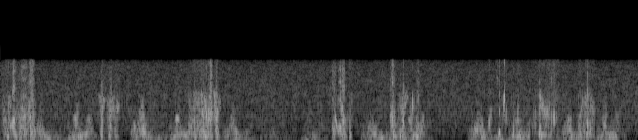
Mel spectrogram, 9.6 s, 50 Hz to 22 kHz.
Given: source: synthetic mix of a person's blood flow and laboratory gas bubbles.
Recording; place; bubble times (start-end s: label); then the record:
Doppler ultrasound of blood flow; precordium
0.01-0.54 s: bubbles
1.46-1.81 s: bubbles
2.80-3.31 s: bubbles
4.96-5.29 s: bubbles
5.79-6.32 s: bubbles
7.30-7.38 s: bubbles
7.44-7.94 s: bubbles
7.97-8.39 s: bubbles
8.66-8.93 s: bubbles
From the record:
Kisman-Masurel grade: 233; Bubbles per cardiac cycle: several, 3 to 8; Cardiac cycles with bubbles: 50 to 99%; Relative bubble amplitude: loud (0.450 to 0.775); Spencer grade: 3 (all of the cardiac periods contain showers or single bubble signals, but not dominating or overriding the cardiac motion signals); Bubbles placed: anywhere in the cardiac cycle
